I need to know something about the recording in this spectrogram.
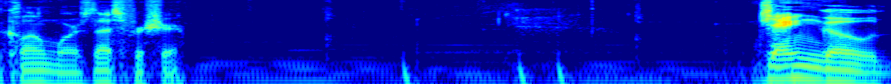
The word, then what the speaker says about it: Django: wars that's for sure django the d is silent his part in the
